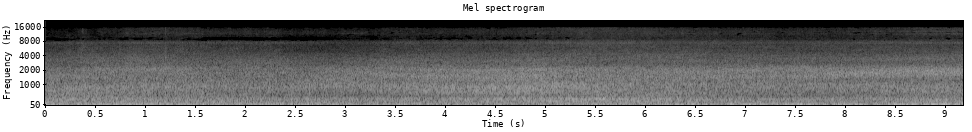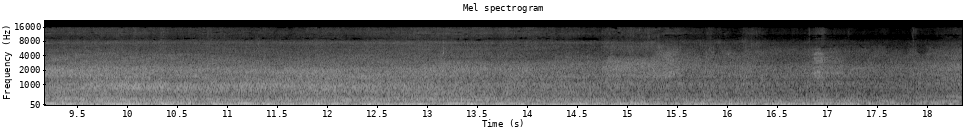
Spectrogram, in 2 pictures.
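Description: Outdoor town-street ambience: steady traffic noise with wind rumbling on the microphone, growing a little louder around the middle.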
